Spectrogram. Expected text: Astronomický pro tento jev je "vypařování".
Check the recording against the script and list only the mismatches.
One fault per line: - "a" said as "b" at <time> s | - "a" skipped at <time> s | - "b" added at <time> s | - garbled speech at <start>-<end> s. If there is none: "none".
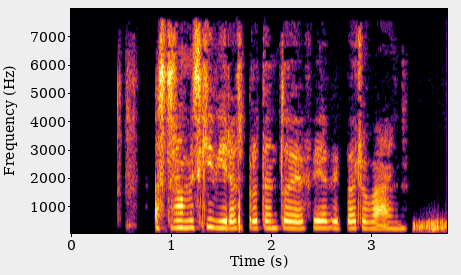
- "výraz" added at 1.4 s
